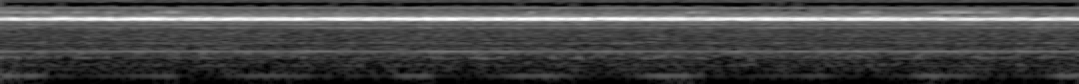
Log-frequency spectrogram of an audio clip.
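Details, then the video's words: A continuous shrill ringing of crickets at night stays level and unwavering for the whole stretch, accompanied by a refrigerator's deep throbbing hum and a thin constant buzz beneath it. "Crickets & Refrigerator Humming Sound"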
